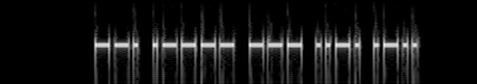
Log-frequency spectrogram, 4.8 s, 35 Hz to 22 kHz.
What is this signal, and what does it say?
Morse code, heard as a keyed tone, about 25 wpm, 700 Hz. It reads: G1OFL
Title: DXCC-100 Call Signs - 5 Characters - 25wpm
